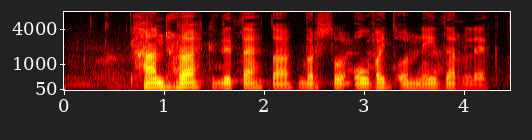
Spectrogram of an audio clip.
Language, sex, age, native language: Icelandic, male, 12, Icelandic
